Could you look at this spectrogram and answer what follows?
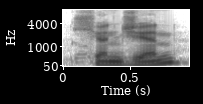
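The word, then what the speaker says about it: Hyunjin: I'm gonna say I'm going to pronounce his name wrong. Is it Hyan Jin?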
